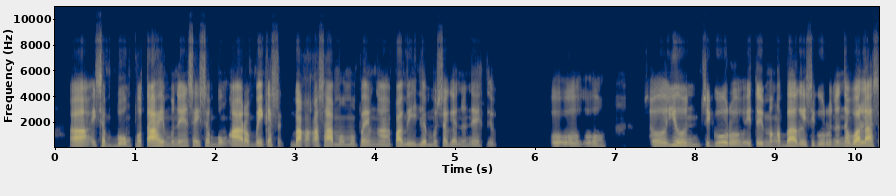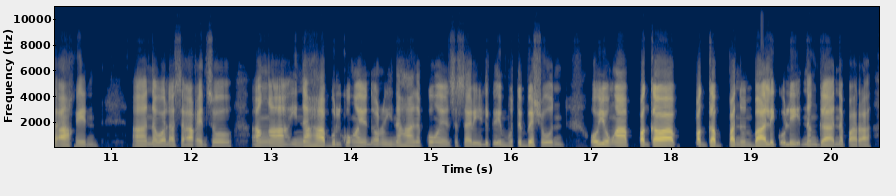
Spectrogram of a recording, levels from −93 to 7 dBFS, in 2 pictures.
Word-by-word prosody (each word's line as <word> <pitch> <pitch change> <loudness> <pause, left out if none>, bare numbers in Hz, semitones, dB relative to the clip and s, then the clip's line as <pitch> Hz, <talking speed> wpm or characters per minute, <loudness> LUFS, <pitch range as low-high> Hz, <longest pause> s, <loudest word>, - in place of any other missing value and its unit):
ah, 165 -1 +3
isang 170 +1 -5
buong 180 +1 -6
putahe 165 -2 +4
mo 170 0 -11
na 175 +3 -1
'yon - - -7
sa - - -7
isang 165 -2 -6
buong 155 0 -10
araw. 150 +6 +3
May 150 -3 +2
kasa 145 0 -6
baka 140 -1 +2
kasama 135 0 0
mo 135 +1 -12
pa 140 +1 -3
yung, 135 -1 -10
ah, 135 - -5
pamilya 135 -3 -1
mo 130 0 -12
sa, 130 -2 -5
gano'n, 165 +8 -9
eh, 135 -2 -7
di - - -18
ba? - - -58 0.7
Oo, 145 +6 -5 0.2
oo, 160 +5 -9 0.6
so 190 +1 -3
'yon 225 -1 -3
siguro. 195 -3 -4
Ito - - -4
yung 180 -1 -7
mga 180 - -4
bagay 165 0 +2
siguro 165 -1 -9
na 165 0 -4
nawala 155 -1 +4
sa 145 - +2
akin, 130 +1 -3 0.5
ah, 140 - +1
nawala 145 0 -1
sa 135 -1 0
akin. 140 +1 -1
So, 150 -1 -5 0.3
ang, 165 +1 0
ah, 160 0 +2
hinahabol 170 -1 0
ko 165 - -7
ngayon 150 -3 +1
or 145 - -5
hinahanap 160 +1 -4
ko 165 0 -5
ngayon 140 -2 -4
sa 150 - -12
sarili 140 -2 -3
ko, - - -11
eh, 160 - -4
motibasyon 160 -3 -3 0.4
o 170 - +2
yung, 175 -1 +2
ah, 160 -1 +7
pagka 165 -1 +9 0.2
pagka 175 -1 +4
panumbalik 155 -3 +5
uli 155 +2 -1
ng 145 -1 -4
gana 135 +1 +3
para, 130 - -1
160 Hz, 200 wpm, -23 LUFS, 140-170 Hz, 0.7 s, pagka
